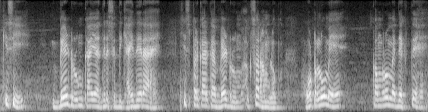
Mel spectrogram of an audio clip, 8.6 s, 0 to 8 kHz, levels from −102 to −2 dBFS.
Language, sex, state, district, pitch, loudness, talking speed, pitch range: Hindi, male, Punjab, Pathankot, 165 Hz, -15 LUFS, 155 wpm, 145-175 Hz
